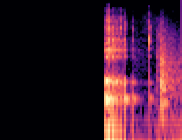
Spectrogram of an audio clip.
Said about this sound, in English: Let me just burp into the mic here. That's good podcasting, right? Nice burp for the people.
